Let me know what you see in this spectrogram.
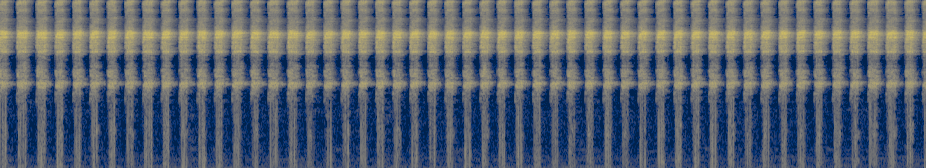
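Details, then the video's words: Loud nighttime katydid chorus, the kind of natural recording songbird keepers use for tutoring: an unbroken train of harsh, high, buzzing pulses, about four per second, very even in rhythm and loudness throughout. "walang kecek masteran untuk semua jenis burung"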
